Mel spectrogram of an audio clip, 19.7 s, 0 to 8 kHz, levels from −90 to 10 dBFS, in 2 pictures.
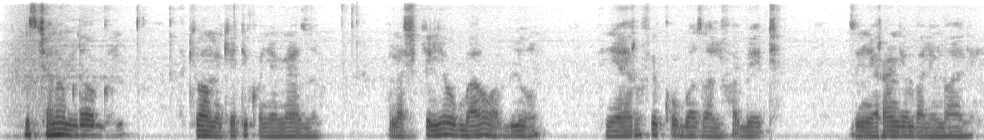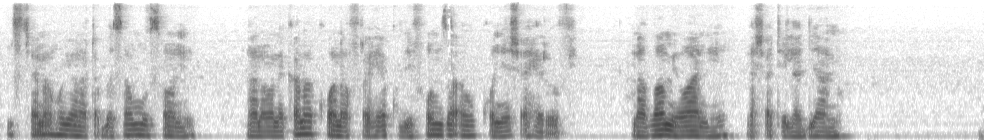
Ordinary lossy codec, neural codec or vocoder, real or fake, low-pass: AAC, 48 kbps; none; real; 7.2 kHz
